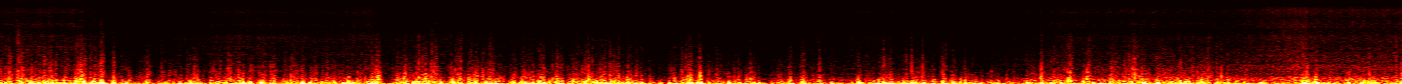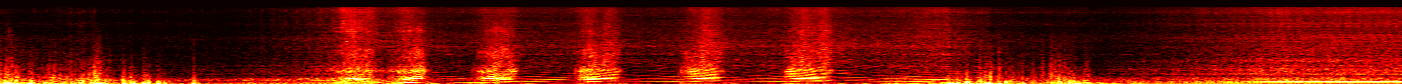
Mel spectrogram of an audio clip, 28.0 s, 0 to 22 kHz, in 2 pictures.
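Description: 1780cc Ford Crossflow four-cylinder race engine running on a dyno, first unevenly at low speed. It is then revved in five quick throttle blips about a second apart, each rising and falling in pitch, and near the end it settles into a steady, even speed.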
